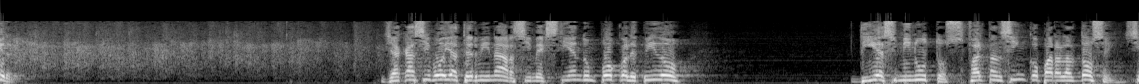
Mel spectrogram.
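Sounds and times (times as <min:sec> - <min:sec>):
speech: 0:00.0 - 0:00.3, 0:03.8 - 0:07.0, 0:08.5 - 0:11.3
audience applause: 0:00.0 - 0:03.9.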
